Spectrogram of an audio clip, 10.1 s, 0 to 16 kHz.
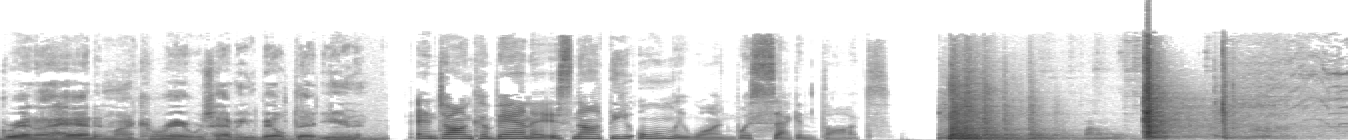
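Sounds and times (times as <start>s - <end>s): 
speech: 0.0s - 7.6s
heavy metal prison door at the Oregon State Penitentiary in Salem slamming: 7.0s - 9.5s.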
